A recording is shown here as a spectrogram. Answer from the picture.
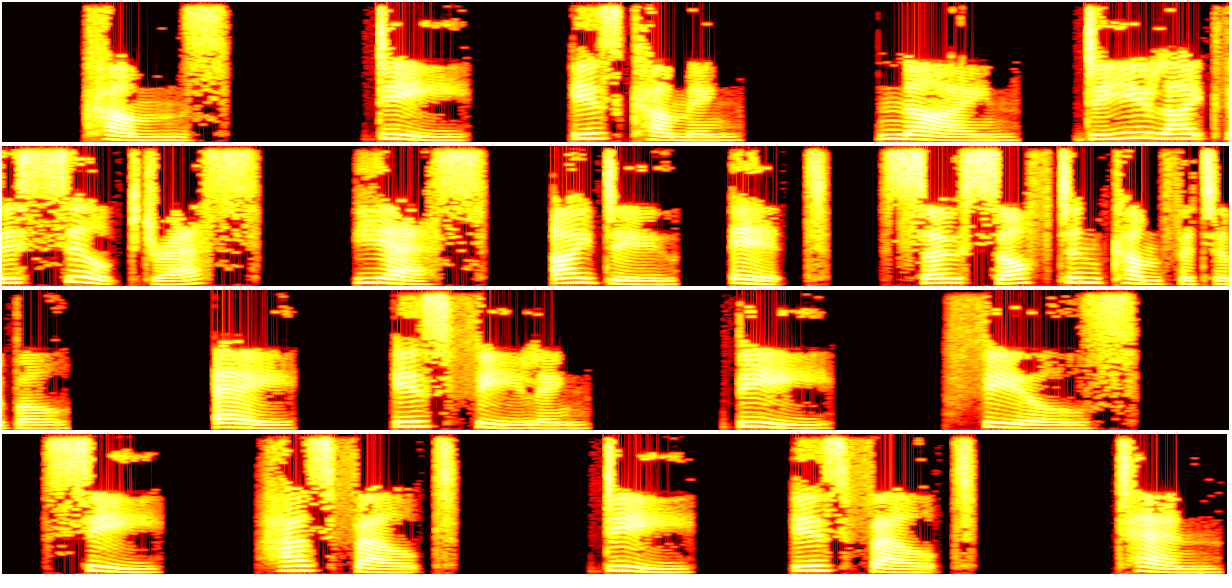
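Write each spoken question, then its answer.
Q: Do you like this silk dress? Yes, I do. It. So soft and comfortable.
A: B: Feels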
